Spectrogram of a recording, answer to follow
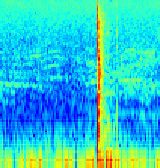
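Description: One sharp, loud crack of a pitched baseball striking at home plate, a little over a second in, with a short ringing tail.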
